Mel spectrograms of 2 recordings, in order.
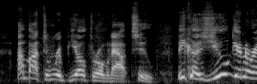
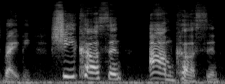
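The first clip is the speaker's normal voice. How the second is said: normal talking voice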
